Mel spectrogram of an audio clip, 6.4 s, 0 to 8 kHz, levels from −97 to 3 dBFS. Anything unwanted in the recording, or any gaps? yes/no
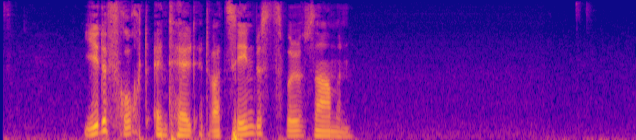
no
